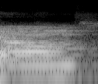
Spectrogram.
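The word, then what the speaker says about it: hymn: होगा इसमें डी खामोश हो जाता है और साइलेंट एन में जैसे कंडेम करते हैं हम दामन है दाम होगा हैमन है हैम होगा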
